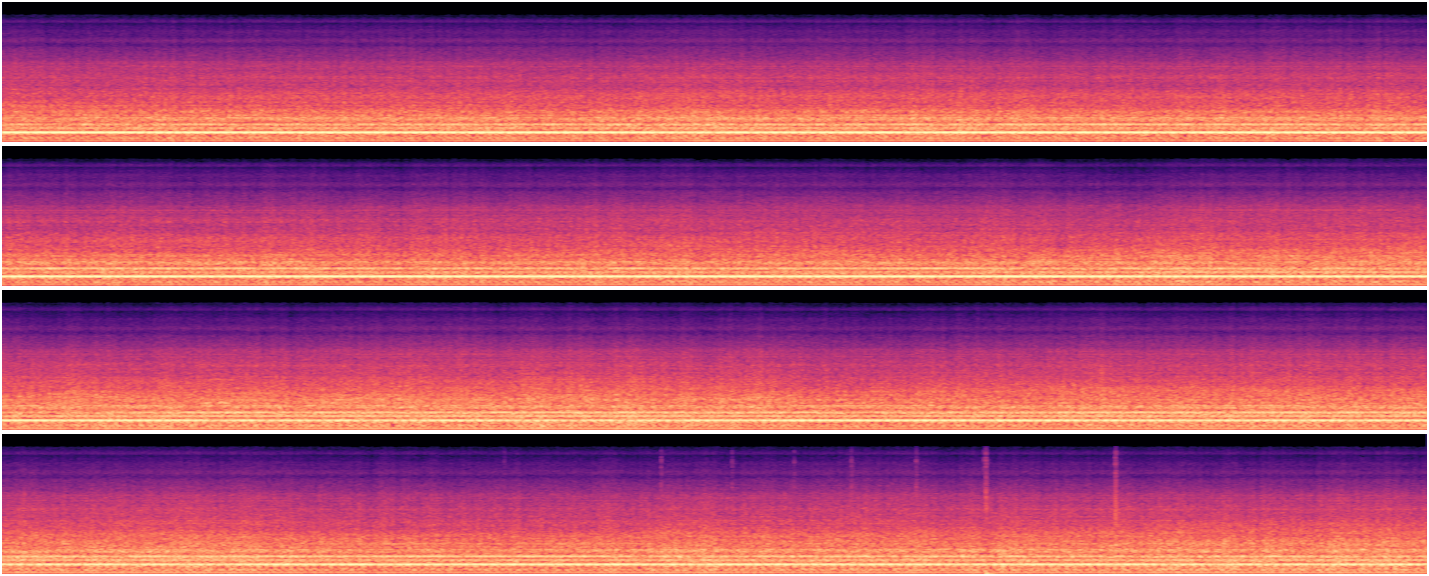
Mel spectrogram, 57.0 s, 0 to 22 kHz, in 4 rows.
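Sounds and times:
diesel generator engine running: 0.0 - 57.0.

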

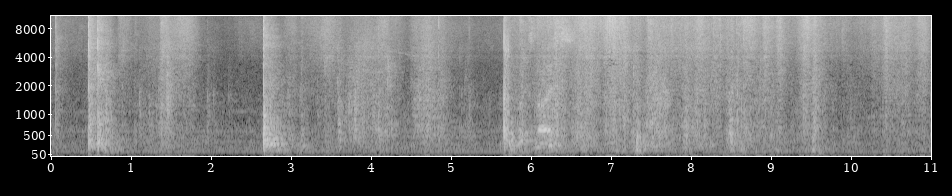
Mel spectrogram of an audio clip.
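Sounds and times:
plastic wrap rustling: 3.6 - 11.0.

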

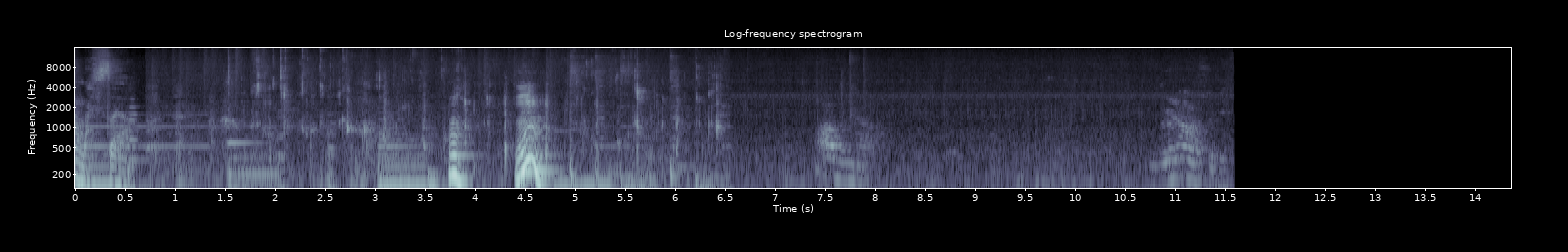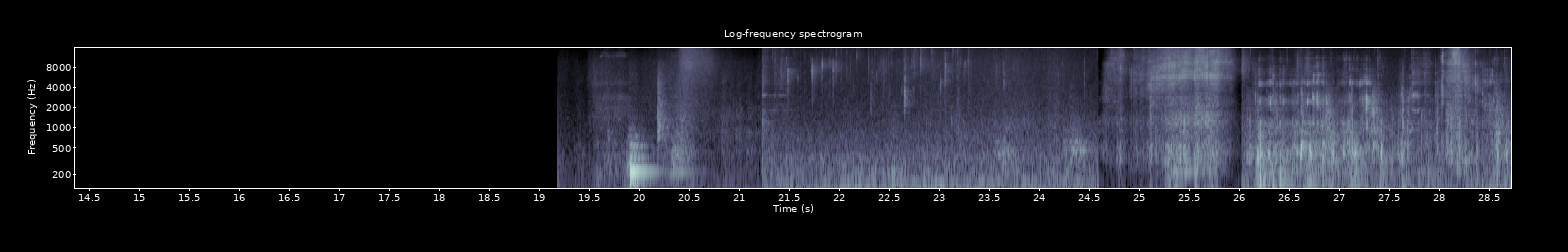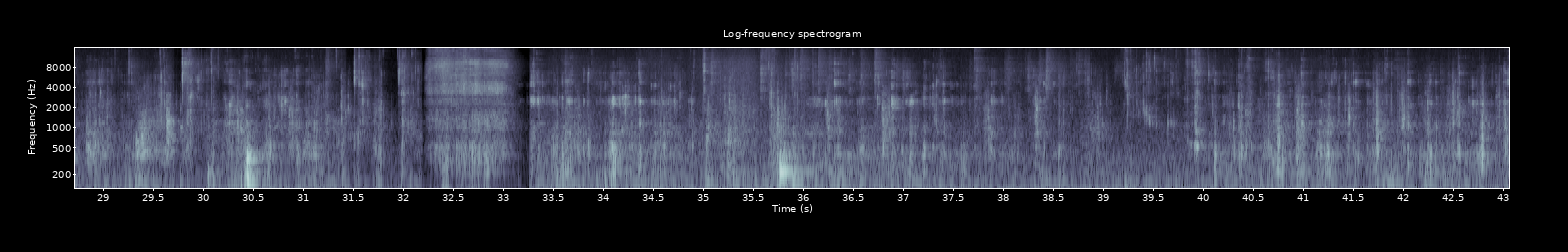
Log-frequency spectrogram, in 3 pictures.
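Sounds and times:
chewing and mouth clicks: 1.0 - 6.6, 21.2 - 23.8, 26.0 - 43.0
noodle slurps: 24.7 - 28.8, 29.7 - 34.9.

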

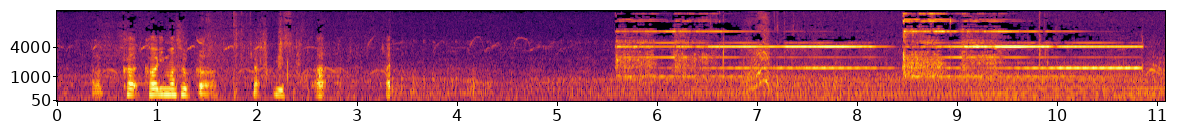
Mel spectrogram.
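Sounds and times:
phone ringtone: 5.6 - 11.0.

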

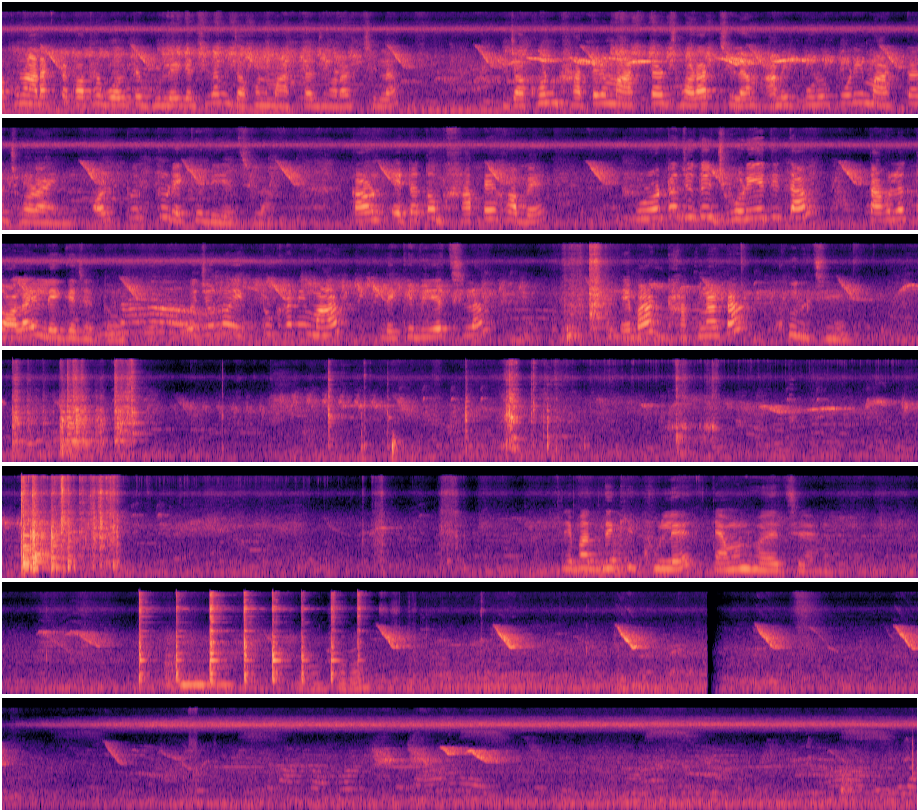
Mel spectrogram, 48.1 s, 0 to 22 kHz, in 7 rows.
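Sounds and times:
small bird chirping: 18.6 - 27.6, 40.0 - 48.0
spatula knocking on metal pot: 35.4 - 37.2.

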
